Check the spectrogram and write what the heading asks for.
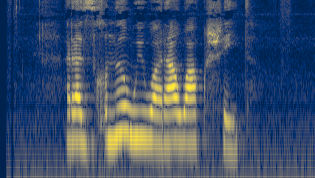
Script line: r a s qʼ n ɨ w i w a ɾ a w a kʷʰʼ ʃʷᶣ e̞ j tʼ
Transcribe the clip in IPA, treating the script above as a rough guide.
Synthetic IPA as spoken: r a z qʼ n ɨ w i w a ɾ a w a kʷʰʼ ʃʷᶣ e̞ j tʼ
